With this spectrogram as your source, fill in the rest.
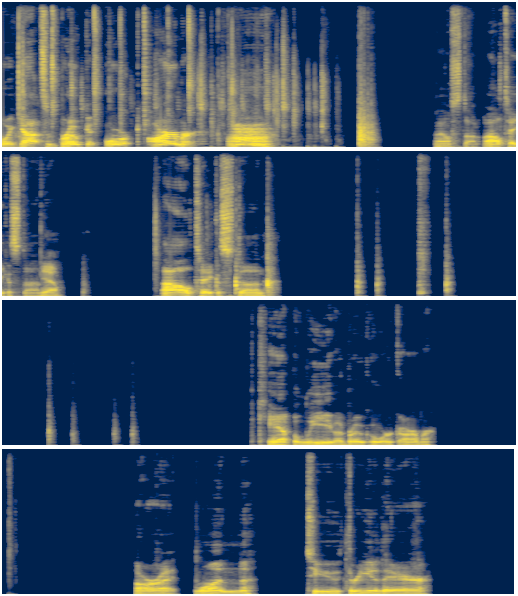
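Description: A man talks with animation through a microphone, close up.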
